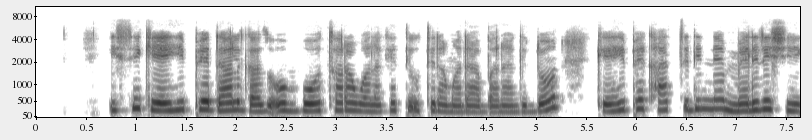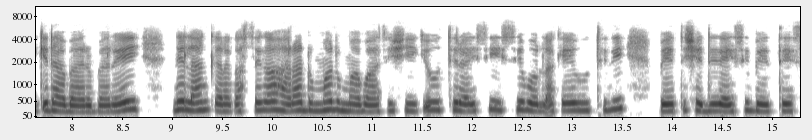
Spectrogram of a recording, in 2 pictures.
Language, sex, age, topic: Gamo, female, 25-35, agriculture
